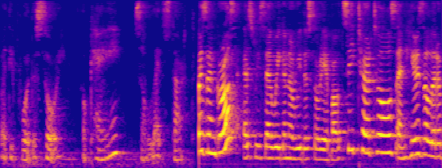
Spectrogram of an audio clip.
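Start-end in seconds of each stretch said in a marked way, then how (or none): 3.0-3.5 put-on overbright kids party host. Calling children's attention.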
